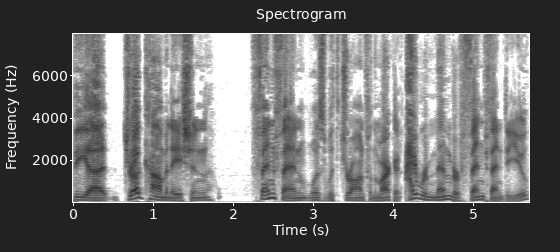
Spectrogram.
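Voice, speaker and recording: A man with a normal speaking voice talks at a fairly slow pace with lively intonation, in a dry, close sound with no echo. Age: 50s. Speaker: health podcast host. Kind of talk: solo podcast monologue. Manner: casual conversational.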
